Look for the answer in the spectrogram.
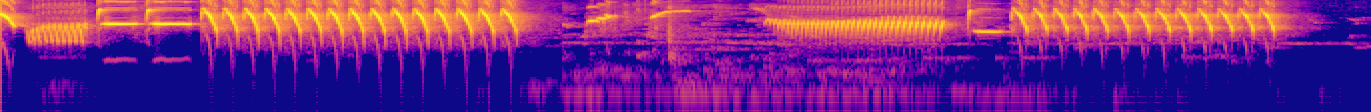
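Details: Canary in loud, shrill training song for other birds: a buzzy note, a flat whistle, then a brisk rattling trill, a short pause, another drawn-out buzz and a second quick trill.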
